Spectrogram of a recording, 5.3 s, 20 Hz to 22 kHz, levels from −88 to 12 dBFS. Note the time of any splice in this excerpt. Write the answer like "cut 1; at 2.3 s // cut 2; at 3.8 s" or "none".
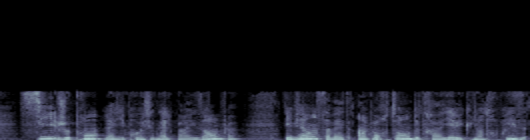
none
